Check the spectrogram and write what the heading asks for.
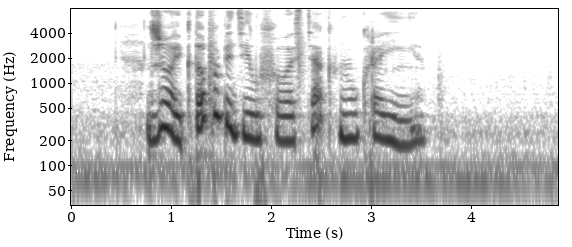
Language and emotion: Russian, positive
